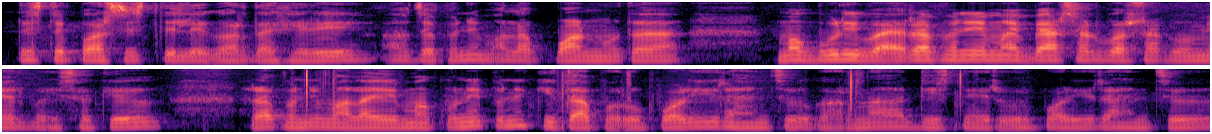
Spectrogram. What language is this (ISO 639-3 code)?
nep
